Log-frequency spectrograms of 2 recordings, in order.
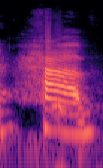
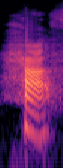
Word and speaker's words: have: Now, the pronunciation you need to keep in mind is upon the word have. Don't change that v to a f. Don't say half. That means something completely different than have.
